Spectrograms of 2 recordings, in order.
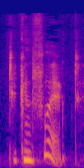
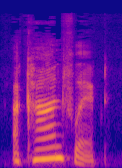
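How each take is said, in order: First: ConFLICT, stressed on the second syllable. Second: CONflict, stressed on the first syllable. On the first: Teacher models verb "conflict", second-syllable stress. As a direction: hit FLICT in "conflict". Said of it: "to the second syllable". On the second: Teacher models noun "conflict", first-syllable stress. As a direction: hit CON in "conflict". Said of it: "first syllable for nouns". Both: Shown as a demonstration.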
